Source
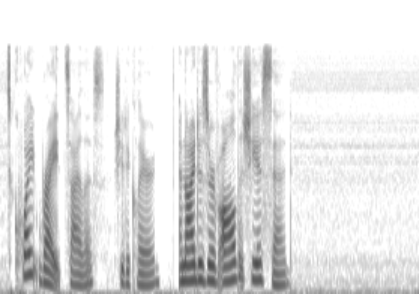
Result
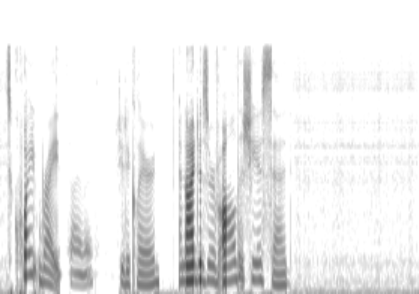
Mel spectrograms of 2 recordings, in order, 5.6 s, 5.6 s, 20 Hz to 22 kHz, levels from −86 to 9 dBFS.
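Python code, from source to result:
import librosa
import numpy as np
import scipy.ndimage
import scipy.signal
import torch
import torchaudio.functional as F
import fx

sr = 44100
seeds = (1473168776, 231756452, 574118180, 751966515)

y = fx.level_steps(x, sr, step_db=21)
y = fx.double_bandpass(y, sr, hz=430.0, octaves=1.1, at=(0.78, 1.58), fade=0.02)
y = y * 10.0 ** (5.5 / 20.0)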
